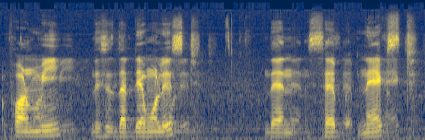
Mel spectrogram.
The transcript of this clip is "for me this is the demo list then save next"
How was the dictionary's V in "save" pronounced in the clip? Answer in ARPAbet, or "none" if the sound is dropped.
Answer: B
